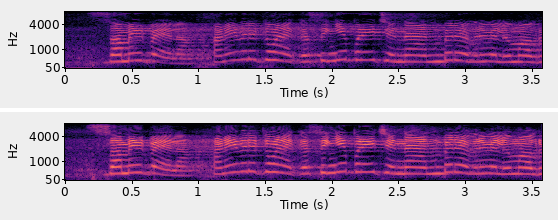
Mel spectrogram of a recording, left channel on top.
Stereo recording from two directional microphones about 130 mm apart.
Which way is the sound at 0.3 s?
15° right (ahead or behind).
